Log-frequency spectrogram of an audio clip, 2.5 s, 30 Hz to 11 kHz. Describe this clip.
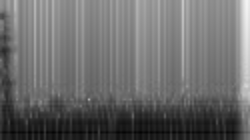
Instrument samples > Synths / Electronic
CVLT BASS 154
bass, bassdrop, clear, drops, lfo, low, lowend, stabs, sub, subbass, subs, subwoofer, synth, synthbass, wavetable, wobble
